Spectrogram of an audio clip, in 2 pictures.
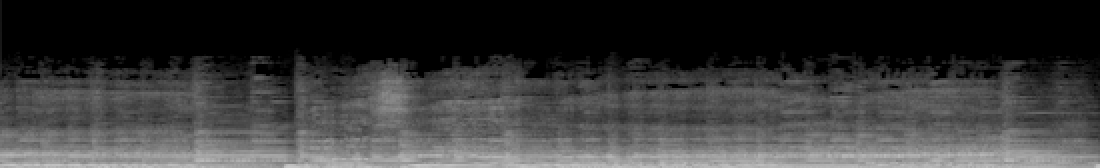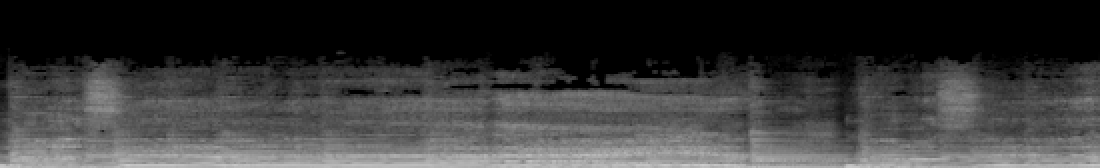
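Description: Live acoustic guitar strumming with a male voice singing. The voice scoops up into long held notes three times, at about two, eight and fourteen and a half seconds in.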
